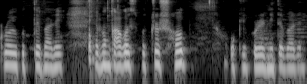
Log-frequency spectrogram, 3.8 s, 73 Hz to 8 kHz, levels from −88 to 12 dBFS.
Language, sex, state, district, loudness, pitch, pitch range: Bengali, female, West Bengal, Jalpaiguri, -22 LUFS, 200 Hz, 185-215 Hz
